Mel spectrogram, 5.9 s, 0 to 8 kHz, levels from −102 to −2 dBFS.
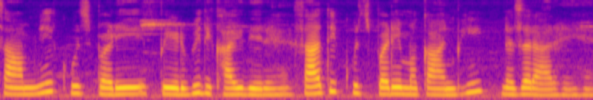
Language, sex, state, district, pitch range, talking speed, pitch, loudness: Hindi, female, Chhattisgarh, Raipur, 185-210 Hz, 190 wpm, 195 Hz, -19 LUFS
